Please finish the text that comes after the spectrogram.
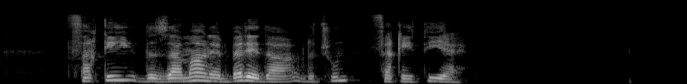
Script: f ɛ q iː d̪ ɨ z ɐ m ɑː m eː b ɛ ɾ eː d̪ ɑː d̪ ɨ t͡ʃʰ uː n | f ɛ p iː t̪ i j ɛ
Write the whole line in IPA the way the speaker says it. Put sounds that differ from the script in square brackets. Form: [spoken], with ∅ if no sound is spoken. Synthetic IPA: f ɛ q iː d̪ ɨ z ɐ m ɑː [n] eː b ɛ ɾ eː d̪ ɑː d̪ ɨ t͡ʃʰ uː n | f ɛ [q] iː t̪ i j ɛ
